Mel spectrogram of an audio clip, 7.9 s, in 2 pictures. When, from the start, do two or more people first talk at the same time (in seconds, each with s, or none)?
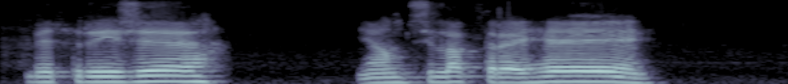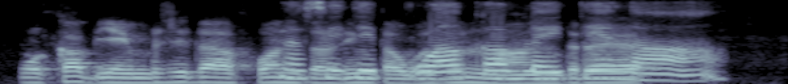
5.3 s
